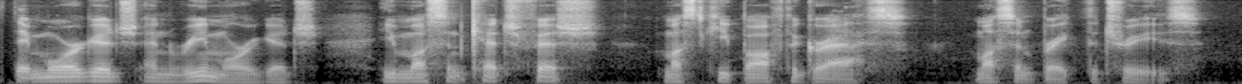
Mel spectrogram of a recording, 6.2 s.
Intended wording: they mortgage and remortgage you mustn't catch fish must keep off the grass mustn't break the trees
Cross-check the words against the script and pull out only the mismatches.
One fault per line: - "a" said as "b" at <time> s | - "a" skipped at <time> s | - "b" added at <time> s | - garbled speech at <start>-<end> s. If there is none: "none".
none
